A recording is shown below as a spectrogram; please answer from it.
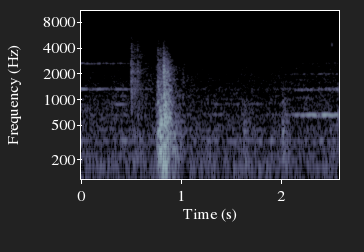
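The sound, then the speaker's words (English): A front door into a foyer opens and closes: a light click, then a single solid thump, followed by faint, quiet rustling. “He enters the foyer and closes the door behind him.”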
